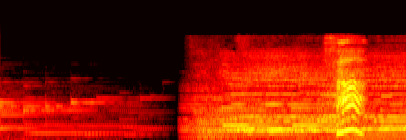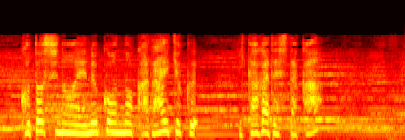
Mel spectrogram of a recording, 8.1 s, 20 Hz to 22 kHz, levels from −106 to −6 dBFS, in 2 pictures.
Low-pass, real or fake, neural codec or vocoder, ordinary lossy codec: none; real; none; none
